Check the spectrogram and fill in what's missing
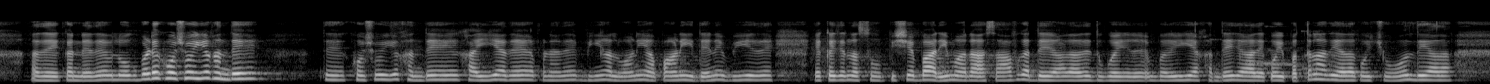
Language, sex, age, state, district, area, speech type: Dogri, female, 30-45, Jammu and Kashmir, Reasi, rural, spontaneous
